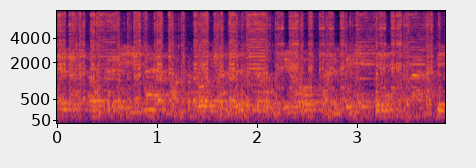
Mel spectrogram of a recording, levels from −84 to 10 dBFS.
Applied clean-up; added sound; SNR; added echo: none; Printer; 0 dB; reverberation time 0.9 s.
